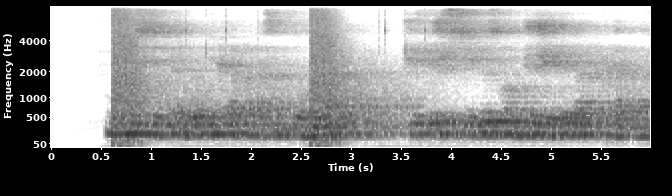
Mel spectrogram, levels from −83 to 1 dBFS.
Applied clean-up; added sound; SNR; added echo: none; Gunshot, gunfire; 9 dB; reverberation time 2.2 s.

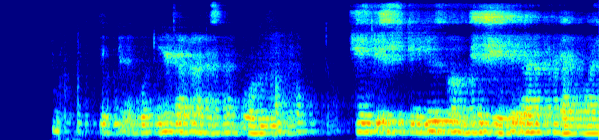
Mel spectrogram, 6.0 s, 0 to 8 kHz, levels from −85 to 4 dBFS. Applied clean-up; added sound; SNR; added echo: neural mask model DeepFilterNet 3.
